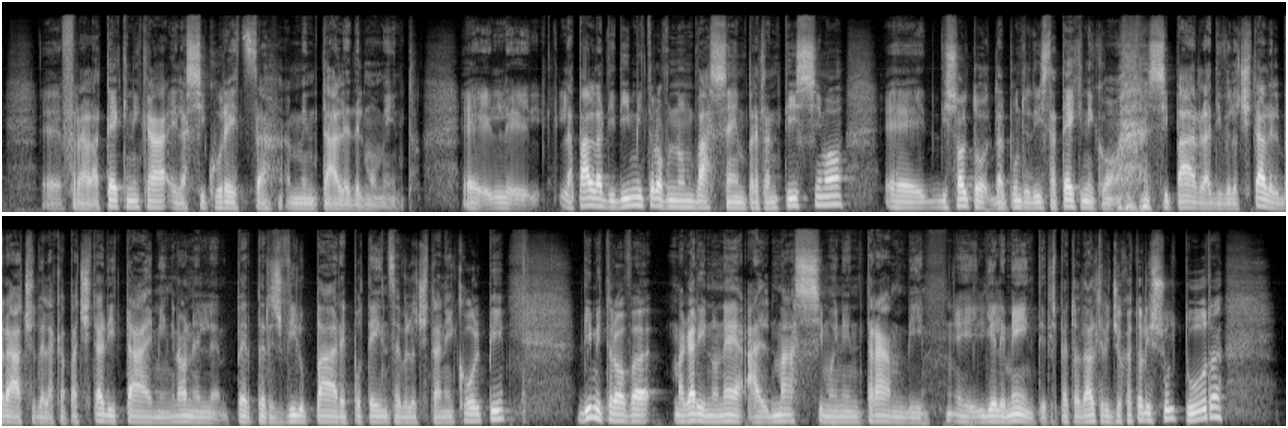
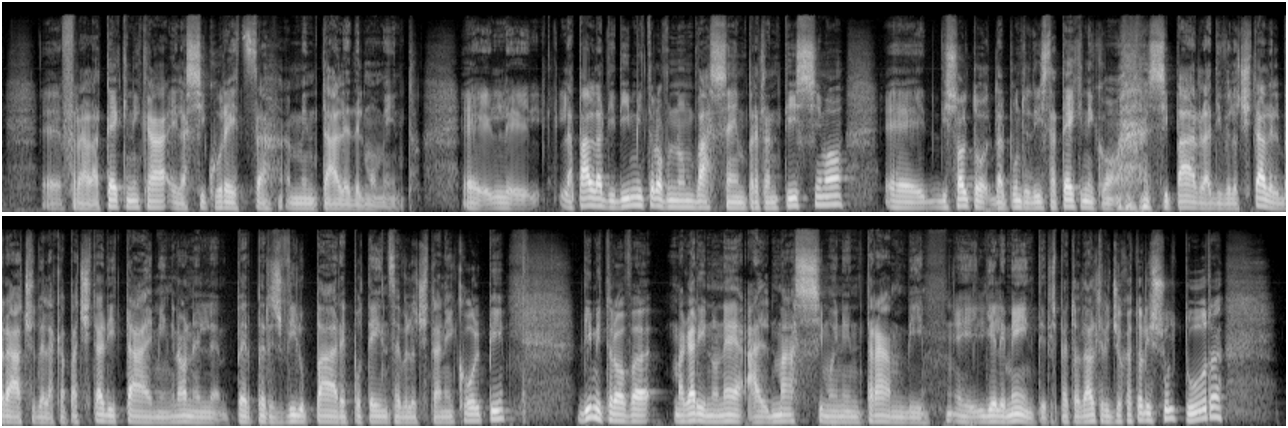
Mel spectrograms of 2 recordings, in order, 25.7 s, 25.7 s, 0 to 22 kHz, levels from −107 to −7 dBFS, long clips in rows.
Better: neither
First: none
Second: none

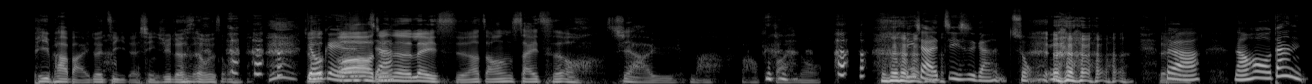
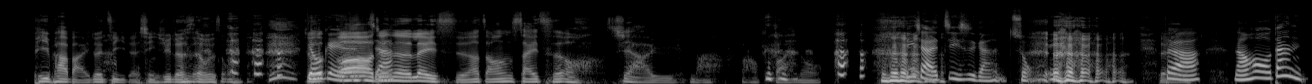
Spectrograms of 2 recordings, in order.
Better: neither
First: none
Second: none

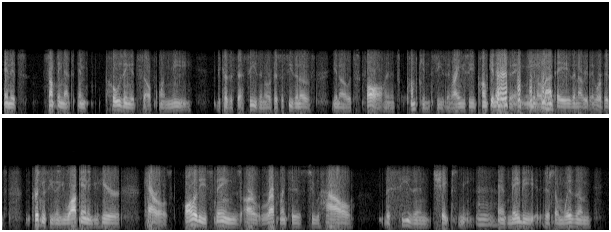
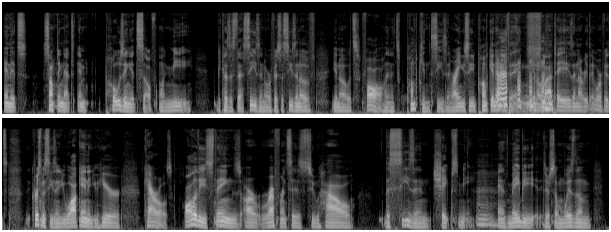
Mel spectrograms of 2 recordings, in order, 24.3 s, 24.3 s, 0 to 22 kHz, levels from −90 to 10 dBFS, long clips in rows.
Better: second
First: phone-call audio; poor line; nothing above 4 kHz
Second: none

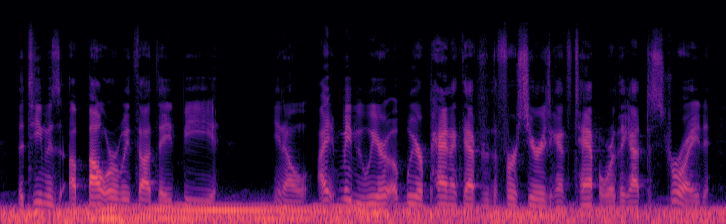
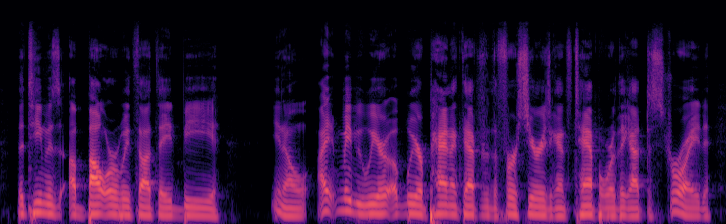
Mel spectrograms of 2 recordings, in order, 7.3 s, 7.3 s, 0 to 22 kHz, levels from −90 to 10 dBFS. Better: second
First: low rumble; loud; throughout; 7 dB below the speech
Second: none

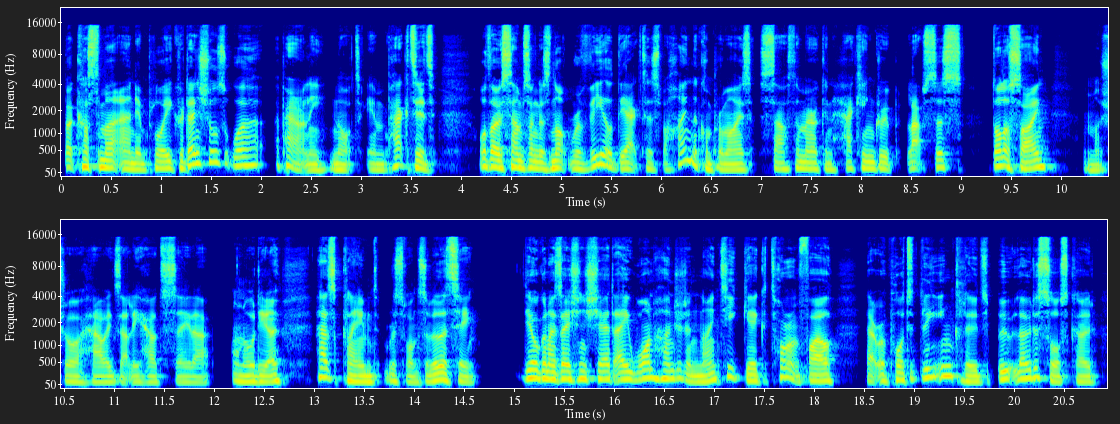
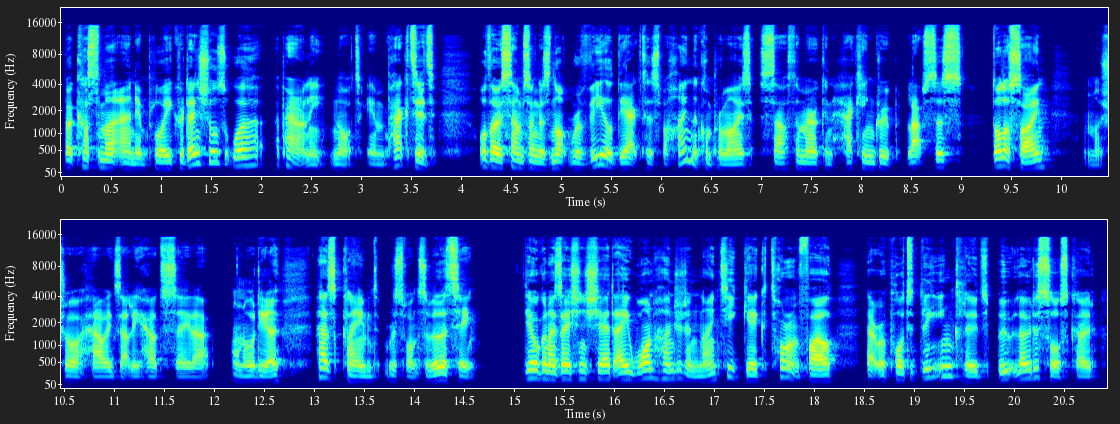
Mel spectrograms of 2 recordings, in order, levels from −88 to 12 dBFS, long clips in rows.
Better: first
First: none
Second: thin; very; fading below 400 Hz

